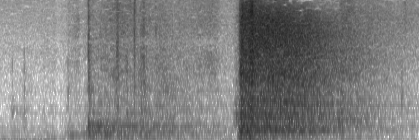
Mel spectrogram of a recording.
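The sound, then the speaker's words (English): Inside an old church, a man knocks over a book as he turns, making two thuds: a muffled bump, then a louder, sharper slap that rings briefly before fading. No one speaks. “He knocks a book as he turns.”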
